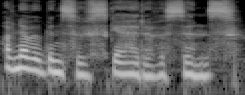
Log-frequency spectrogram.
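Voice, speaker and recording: An actress playing a haunted, wistful young elven woman in a video game, telling her tale in deliberate, poetic, theatrical phrases. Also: sits low, mellow, breathy edge, dry recording, soft background music. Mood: haunted, pained. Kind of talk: dramatic video game dialogue, intimate storytelling.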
